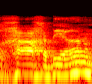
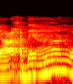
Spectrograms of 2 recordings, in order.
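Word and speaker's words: Hadeano: Que é o período Ardeano ou Hardeano, não sei qual é a pronúncia correta, provavelmente a gente fala no português Ardeano, né? O H não tem sonorização, é mudo. Então é Ardeano, Arqueano, Proterozoico e Fanerozoico.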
